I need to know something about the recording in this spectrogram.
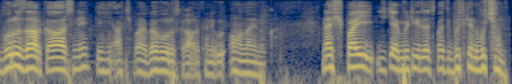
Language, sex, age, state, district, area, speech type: Kashmiri, male, 30-45, Jammu and Kashmir, Bandipora, rural, spontaneous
